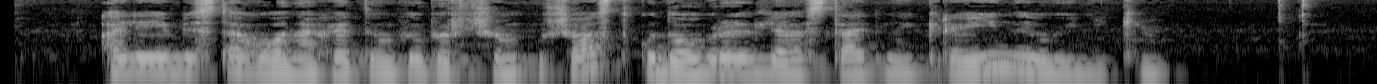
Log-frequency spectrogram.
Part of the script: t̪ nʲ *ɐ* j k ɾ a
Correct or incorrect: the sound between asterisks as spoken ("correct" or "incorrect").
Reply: correct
